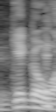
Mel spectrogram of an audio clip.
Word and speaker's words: gigawatt: So when it was actually a lot of people are surprised to find out that it's not JIGG, it's GI, it's a gigawatt.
